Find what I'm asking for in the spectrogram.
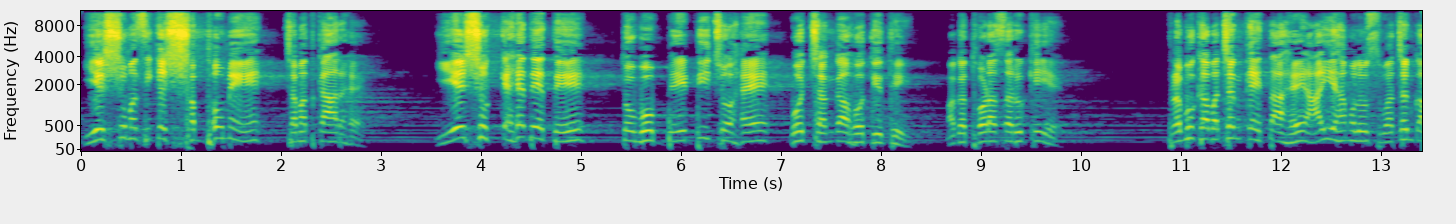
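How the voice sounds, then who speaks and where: A man preaching a sermon to a congregation, calling for amens and building up to shouted lines. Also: sits high. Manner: builds to shouted calls, drawn-out English phrases. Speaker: pastor. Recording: long hall reverb, faint music.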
